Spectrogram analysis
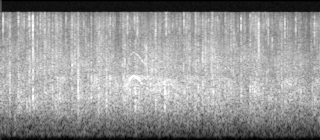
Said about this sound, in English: Hey, you can clap for that, yeah.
